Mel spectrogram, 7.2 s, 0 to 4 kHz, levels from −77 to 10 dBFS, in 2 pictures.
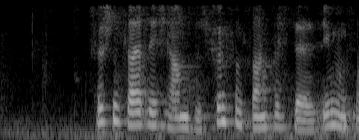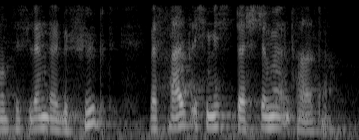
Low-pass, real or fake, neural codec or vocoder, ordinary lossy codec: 3.6 kHz; fake; codec, 32 kHz, 1.9 kbps, SNAC; none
